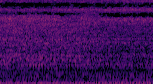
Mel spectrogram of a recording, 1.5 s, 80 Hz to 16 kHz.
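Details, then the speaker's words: 2012 Scion tC 2.5L, about 98,904 miles, cold start, after fixing low idle while braking: smooth even idle near 1000 rpm staying steady with brake pressed, no misses or hunting. "okay so I'm gonna push on the brake and you see the idle didn't change stayed almost almost a thousand because it is a cold start so it is going to go down a little bit once it warms up"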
